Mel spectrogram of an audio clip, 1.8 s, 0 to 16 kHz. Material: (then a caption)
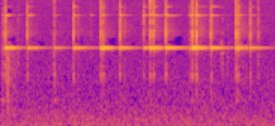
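Ceramic. Fingernails tap repeatedly on a ceramic Hello Kitty mug, decorated with Hello Kitty wearing sakura flowers in her hair with her teddy bear. About a dozen quick, bright, chime-like clinks ring out, each with a short shimmering ring around a steady high tone near 3.7 kHz and no low end.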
